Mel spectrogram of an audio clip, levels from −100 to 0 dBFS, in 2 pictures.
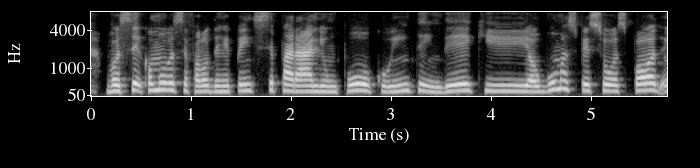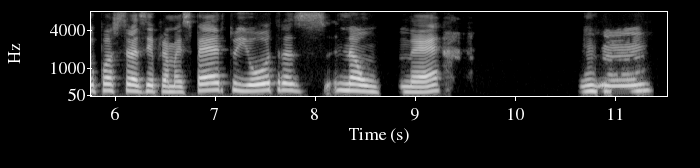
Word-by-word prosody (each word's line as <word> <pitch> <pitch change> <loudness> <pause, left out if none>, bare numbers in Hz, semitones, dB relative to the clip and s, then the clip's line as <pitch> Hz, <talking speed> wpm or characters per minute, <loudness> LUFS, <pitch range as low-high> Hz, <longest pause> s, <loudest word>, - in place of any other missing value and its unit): você 210 +3 +2
como 240 +2 +1
você 245 -3 -1
falou, 200 0 0
de 195 0 -3
repente, 220 +3 -2
separar 215 -4 +2
ali 200 0 +1
um 190 -1 -2
pouco 215 -3 +1
e 195 - 0
entender 210 +1 +1
que 210 -2 -3
algumas 255 +9 0
pessoas 220 -2 -1
pode 230 +1 +2
eu 215 - -3
posso 225 +1 -1
trazer 210 -2 +2
para 200 -1 -3
mais 185 -1 -4
perto 245 +2 +1
e 215 -2 -2
outras 230 -1 +1
não, 215 -6 +2 0.2
né? 185 +3 +1 1.4
Uhum. 205 +2 -2
215 Hz, 140 wpm, -21 LUFS, 200-230 Hz, 1.4 s, você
